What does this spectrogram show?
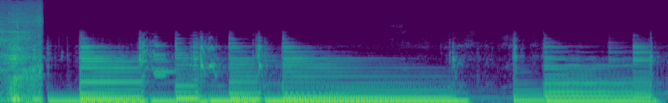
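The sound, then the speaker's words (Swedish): A distorted electric guitar plays a quick run of repeated picked notes leading into a long buzzing sustain, then after a brief pause a final held note rings out. No one speaks. “Däremot så distar, när man demar det eller, eh, eller andra typer av effekter, då, är det inte, då, är ju, då kan man ju spela på på ett annat sätt.”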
